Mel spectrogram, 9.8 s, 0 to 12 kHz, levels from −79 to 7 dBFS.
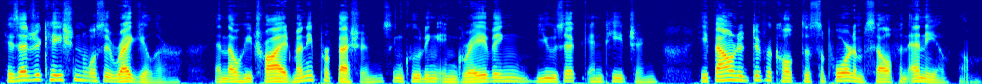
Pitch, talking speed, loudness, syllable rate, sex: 125 Hz, 145 wpm, -21 LUFS, 5.2 syllables/s, male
